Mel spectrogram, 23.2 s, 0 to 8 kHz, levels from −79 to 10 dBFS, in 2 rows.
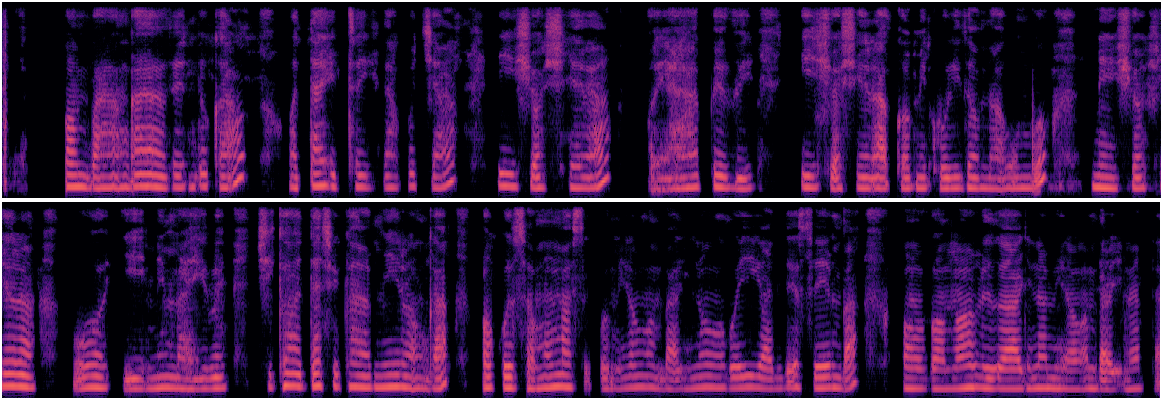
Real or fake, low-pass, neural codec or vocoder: fake; 7.2 kHz; codec, 16 kHz, 4 kbps, FunCodec, trained on Chinese and English, 50 frames a second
